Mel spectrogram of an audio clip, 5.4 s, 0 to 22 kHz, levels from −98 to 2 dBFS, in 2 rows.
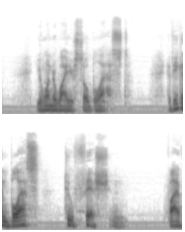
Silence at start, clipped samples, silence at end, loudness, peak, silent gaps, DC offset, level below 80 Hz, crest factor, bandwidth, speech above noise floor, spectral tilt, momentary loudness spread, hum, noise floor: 0.35 s; under 0.1%; 0 s; -35 LUFS; -14 dBFS; none; under 0.1%; -62 dBFS; 22 dB; 13 kHz; 27 dB; -6 dB/octave; 19 LU; none; -61 dBFS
